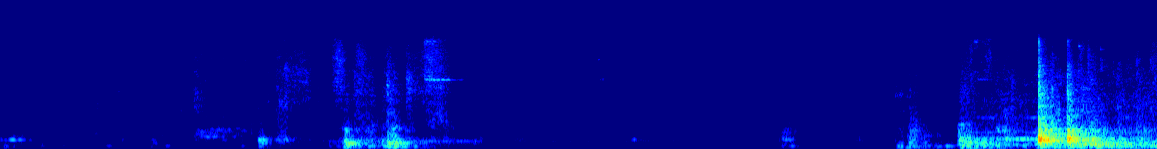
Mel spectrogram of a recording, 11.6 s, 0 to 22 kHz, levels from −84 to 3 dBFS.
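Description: All the way through, a noise suppressor built for speech is working on sound it wasn't designed for. It treats sustained tones and tails as noise, so the level keeps swinging by around 5 dB, pumping held material down while attacks slip past. The whole thing also stops at 8 kHz, which fits the call path.

The suppressor clamps down properly in four spots where it decides the sound is noise. From 0.01 to 2.01 s it drops by about 20 dB, from 2.17 to 2.77 s by about 13 dB, from 4.52 to 7.63 s by about 22 dB, and from 7.79 to 8.24 s by about 21 dB. Each time, the steady parts sink and the decays get chopped short.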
